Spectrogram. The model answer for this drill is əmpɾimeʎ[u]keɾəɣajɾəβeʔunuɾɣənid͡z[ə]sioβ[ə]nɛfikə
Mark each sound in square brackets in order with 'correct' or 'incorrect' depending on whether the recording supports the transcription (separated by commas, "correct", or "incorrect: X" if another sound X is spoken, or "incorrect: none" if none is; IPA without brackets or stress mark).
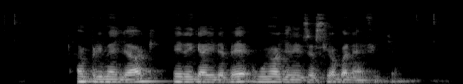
incorrect: ɔ, correct, correct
